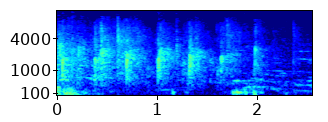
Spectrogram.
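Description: A crowd breaks into applause, a steady wash of overlapping hand claps with some sharper individual claps standing out, holding at a moderate level for a couple of seconds.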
